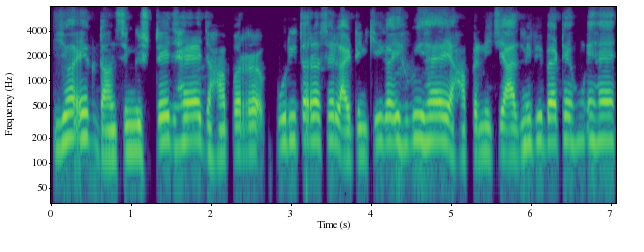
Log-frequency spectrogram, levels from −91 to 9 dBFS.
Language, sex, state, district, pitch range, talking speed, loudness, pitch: Hindi, male, Uttar Pradesh, Ghazipur, 140-185 Hz, 195 wpm, -15 LUFS, 175 Hz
